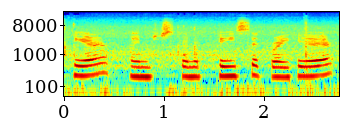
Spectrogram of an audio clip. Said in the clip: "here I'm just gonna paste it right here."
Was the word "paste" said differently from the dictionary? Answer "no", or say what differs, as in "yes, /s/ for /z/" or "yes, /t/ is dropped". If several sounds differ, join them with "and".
yes, /t/ is dropped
